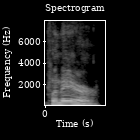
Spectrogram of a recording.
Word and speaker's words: plein air: But like I said, I'm from Kansas, so I'm gonna just pronounce it the old Kansas way. So I'm gonna probably be saying in plein air.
